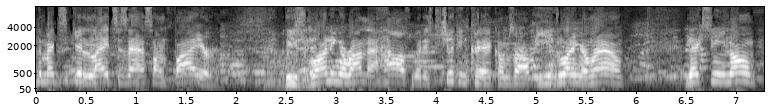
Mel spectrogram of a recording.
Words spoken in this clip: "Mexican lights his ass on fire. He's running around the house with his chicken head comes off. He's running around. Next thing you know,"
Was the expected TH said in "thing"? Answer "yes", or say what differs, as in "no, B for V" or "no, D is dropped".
no, T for TH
